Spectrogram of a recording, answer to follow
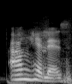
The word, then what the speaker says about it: Angeles: the way it's pronounced Angeles New Year's Eve and tondo yeah yeah we pronounce like a Spanish word Angeles letter G we make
